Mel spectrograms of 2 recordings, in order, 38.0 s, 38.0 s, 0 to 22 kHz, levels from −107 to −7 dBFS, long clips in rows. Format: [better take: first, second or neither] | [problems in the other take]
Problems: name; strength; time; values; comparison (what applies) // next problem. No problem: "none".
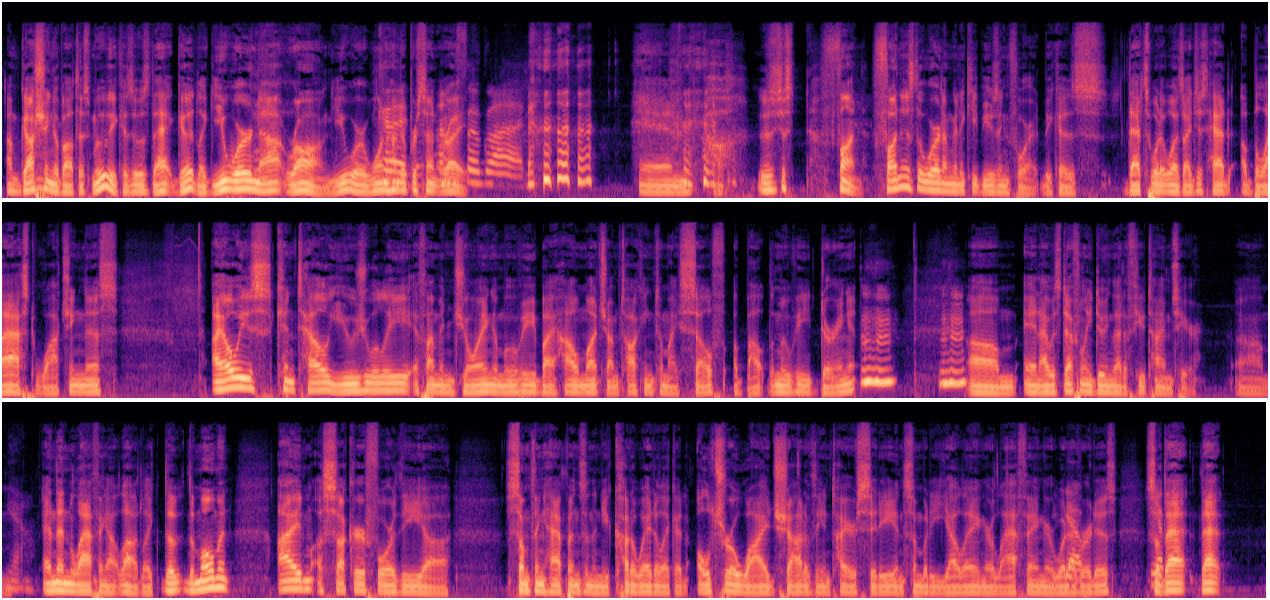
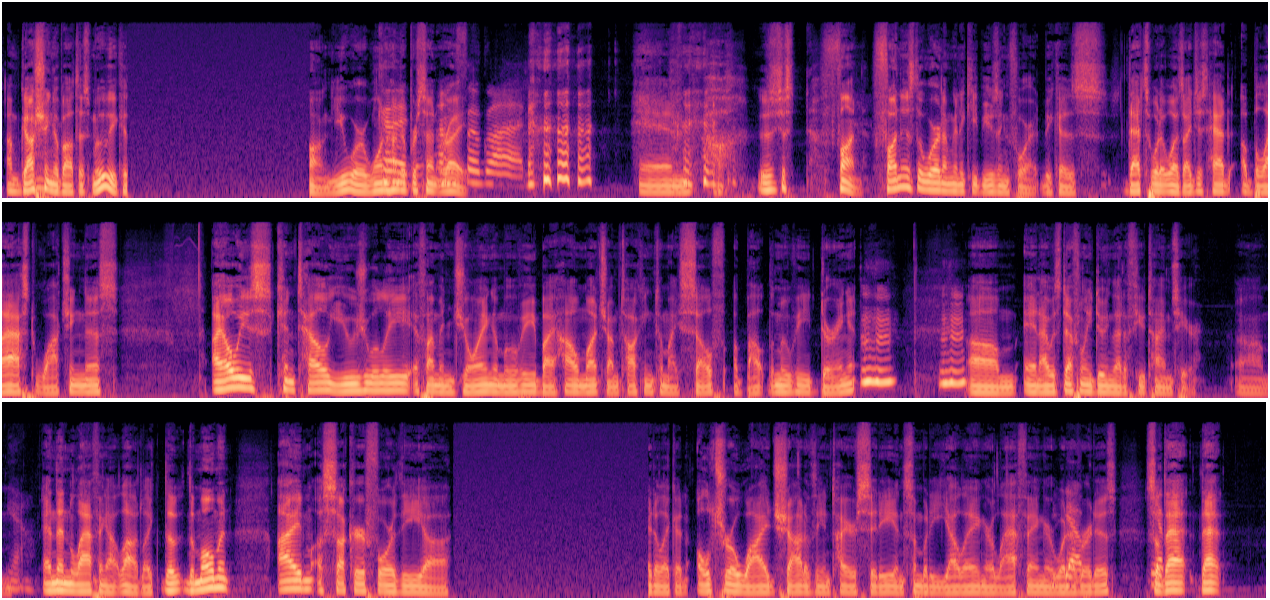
first | audio cutting out; at 1.5 s for 2 s and at 30 s for 2 s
